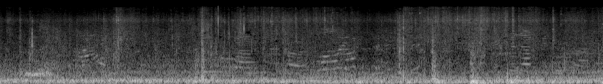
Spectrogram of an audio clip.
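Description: Steady low hum of an airliner cabin, with people talking over it and a few short knocks and rustles.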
